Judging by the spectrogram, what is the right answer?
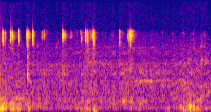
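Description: Quiet computer mouse clicks sound in short irregular bursts, some clustered as quick double clicks, then pause, close and soft against a silent background.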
